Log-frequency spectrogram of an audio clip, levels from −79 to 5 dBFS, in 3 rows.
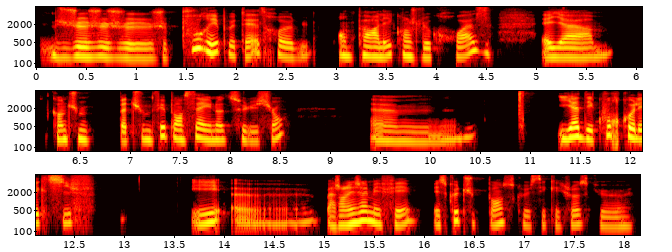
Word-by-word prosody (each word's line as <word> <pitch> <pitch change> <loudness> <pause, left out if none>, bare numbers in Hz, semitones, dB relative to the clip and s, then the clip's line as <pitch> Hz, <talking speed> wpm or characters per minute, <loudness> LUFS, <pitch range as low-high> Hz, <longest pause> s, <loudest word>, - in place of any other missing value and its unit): Je 170 -1 +3
je 170 +1 +2
je 155 -2 +1
je 150 - -3
pourrais 280 -7 +5
peut-être 180 -2 -2
lu 180 +1 -11 0.3
en - - +1
parler 175 0 +2
quand 180 -2 -2
je 170 - -7
le 160 - 0
croise. 215 +8 -2 0.5
Et - - +4
il 165 - +2
y 165 - +5
a 160 0 +4 0.6
quand 180 - +2
tu 190 - -2
me 180 - -2 0.3
bah, 160 - +5
tu 185 - +1
me 180 - -1
fais 235 +6 +2
penser 190 +1 +1
à 200 - +6
une 180 0 0
autre 175 0 -3
solution. 180 - -2 0.9
Hem. 165 -2 -4 1.2
Il 190 - +2
y 215 - +9
a 225 - +12
des 190 -3 +3
cours 255 +6 0
collectifs 190 -2 +3 0.9
et 200 +4 +1
heu, - - -3 0.7
bah, 155 - -1
j'en 165 - +2
ai 180 +3 +5
jamais 215 -3 +4
fait. 180 +6 -3
Est-ce 165 +1 -1
que 220 - +1
tu 195 -4 -4
penses 185 +3 -3
que 165 - -11
c'est 165 - -5
quelque 145 - -11
chose 170 +1 -3
que 145 0 -9
175 Hz, 170 wpm, -23 LUFS, 165-195 Hz, 1.2 s, a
